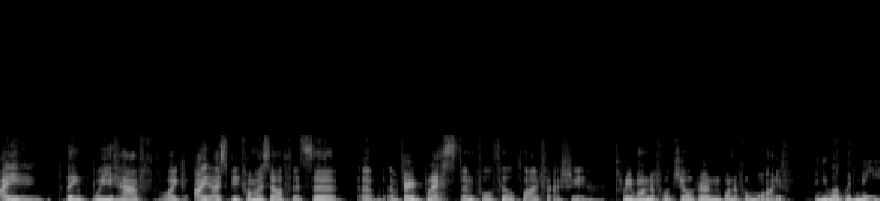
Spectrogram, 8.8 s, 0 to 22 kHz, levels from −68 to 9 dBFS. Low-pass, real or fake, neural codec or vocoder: 7.2 kHz; fake; codec, 16 kHz, 4 kbps, FunCodec, trained on LibriTTS, 50 frames a second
